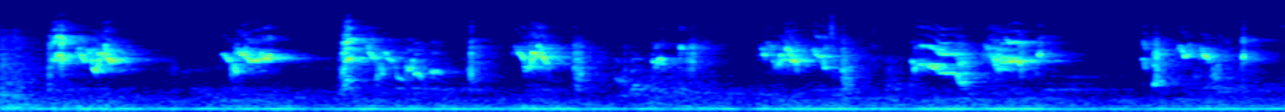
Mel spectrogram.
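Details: Budgerigars, tame pets, utter evenly spaced harsh chirps about every second, each a short scratchy squawk with a slight warble, over a faint steady low hum indoors.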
